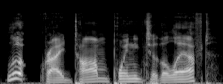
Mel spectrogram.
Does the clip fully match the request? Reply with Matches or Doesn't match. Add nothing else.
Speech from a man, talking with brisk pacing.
Doesn't match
